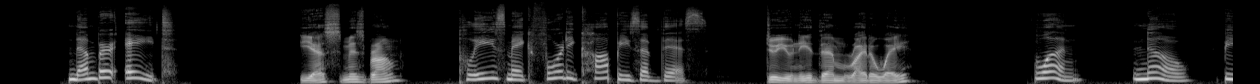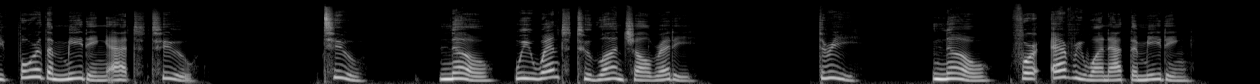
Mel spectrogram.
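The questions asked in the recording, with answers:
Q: Do you need them right away?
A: 1: No, before the meeting at 2.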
